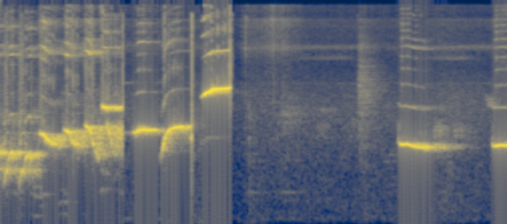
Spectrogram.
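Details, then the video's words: White-rumped shama training song, described as sharp and clear, for birds that stay silent: quick stepped whistles climbing in pitch and a high note. A near-silent pause follows before pure whistled notes return. "Suara Murai Batu Masteran Cepat Gacor"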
